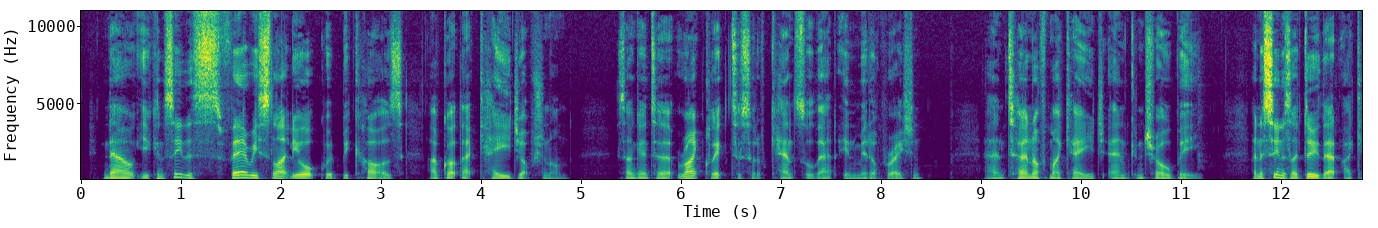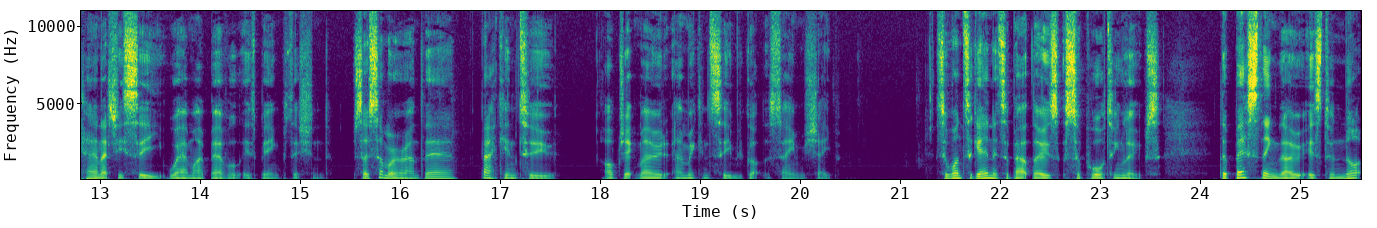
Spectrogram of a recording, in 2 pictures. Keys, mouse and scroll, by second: 9.1 click, 10.8 ctrl+b, 16.7 Tab, 16.9-19.9 middle drag, 20.4-21.5 shift+middle drag, 23.6-25.6 middle drag.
